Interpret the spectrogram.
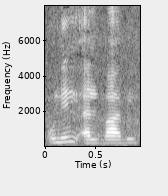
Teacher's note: اولی الالبابی، یہاں پہ اولی الالبابی نہیں پڑھیں گے، واو کو نہیں ملائیں گے، اولی پڑھیں گے، اولی جیسے اولئک پڑھتے ہیں اسی طرح اولی الالبابی۔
